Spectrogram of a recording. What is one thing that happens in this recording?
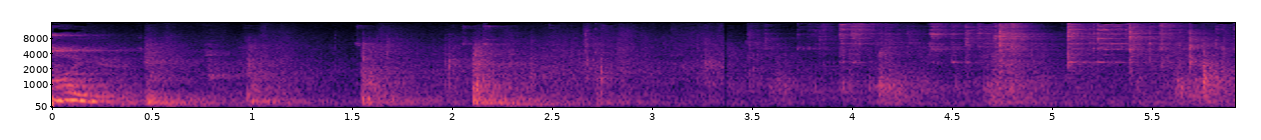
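Footsteps tap up a stairwell.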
